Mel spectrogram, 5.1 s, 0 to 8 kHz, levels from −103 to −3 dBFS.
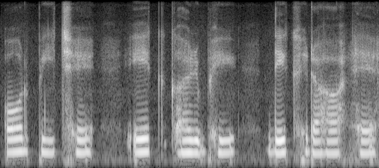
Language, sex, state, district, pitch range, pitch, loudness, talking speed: Hindi, female, Bihar, Patna, 180-190 Hz, 185 Hz, -16 LUFS, 95 wpm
